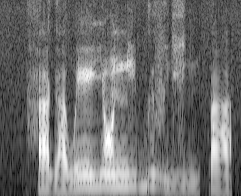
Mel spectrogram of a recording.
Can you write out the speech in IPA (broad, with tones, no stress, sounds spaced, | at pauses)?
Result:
h a˨ ɡ a˨ w eː˦ j ɔ̃˦ ɲ i˦ b ɨ˦ v i˨ ɣ iː˨ p a˨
